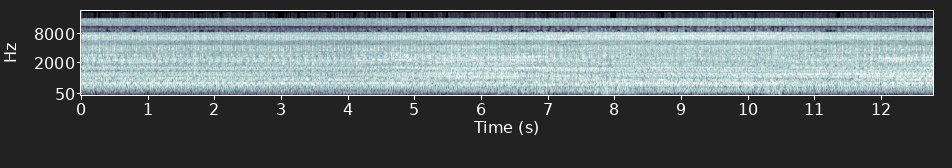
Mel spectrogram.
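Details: Skoda Fabia 2 1.4 engine at steady idle after Ceratec treatment, part 2: fast, fairly regular light internal knock about three per second; cause unknown.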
